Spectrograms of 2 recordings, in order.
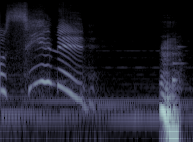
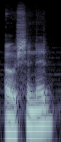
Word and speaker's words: Oceanid: Like instead of like Oceanid, she says Oceanid. Like she pronounces the A in ocean.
